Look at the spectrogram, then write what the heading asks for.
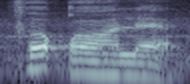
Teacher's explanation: காஃப் வல்லினை எடுத்து அதற்கான வல்லின தன்மையை கொடுத்துட்டு அலிஃப் மத்தா 2 ஹரக்கத் அளவு நீட்டம் கொடுக்கணும்.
